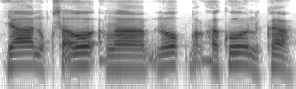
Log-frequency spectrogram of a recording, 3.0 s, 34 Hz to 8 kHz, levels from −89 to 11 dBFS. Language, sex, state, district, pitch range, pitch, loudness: Garo, male, Meghalaya, South Garo Hills, 130-155 Hz, 145 Hz, -15 LUFS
